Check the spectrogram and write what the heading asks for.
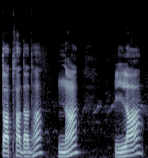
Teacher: त थ द ध न ल और श इनका उच्चारण स्थान क्या होगा? इनका उच्चारण स्थान होगा दंत।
